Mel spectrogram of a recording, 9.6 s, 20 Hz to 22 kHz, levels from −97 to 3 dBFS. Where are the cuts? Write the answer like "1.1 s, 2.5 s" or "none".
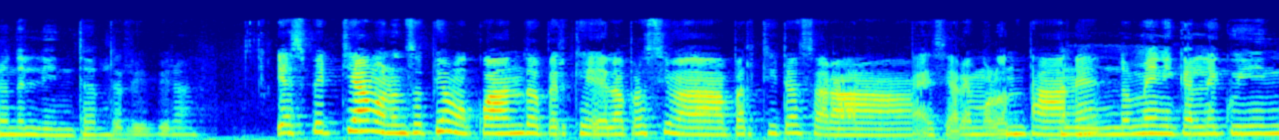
2.0 s

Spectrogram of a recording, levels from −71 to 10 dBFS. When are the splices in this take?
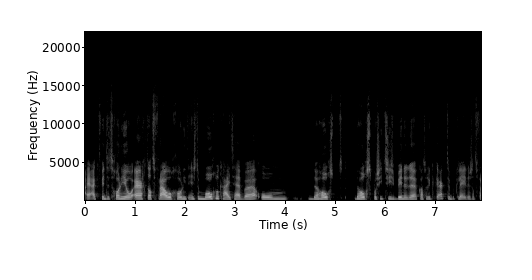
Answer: none

